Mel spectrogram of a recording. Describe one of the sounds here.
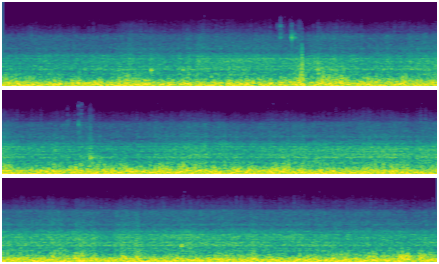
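Wind buffets the microphone steadily outdoors.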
